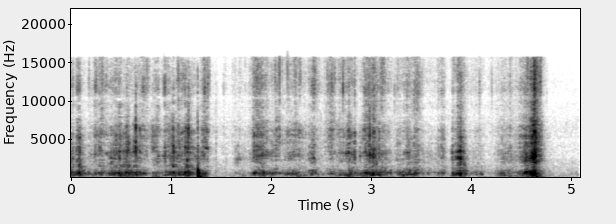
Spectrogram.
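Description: A large, flat, light and soft dark grey-black speckled foam packaging insert with cut-out slots is held in both hands while fingertips squeeze and scratch its surface. Dry, bright scratching and crinkly rustling continue throughout, broken by a few sharper crunchy accents, with very little low end. The sound stops abruptly near the end, leaving near silence.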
